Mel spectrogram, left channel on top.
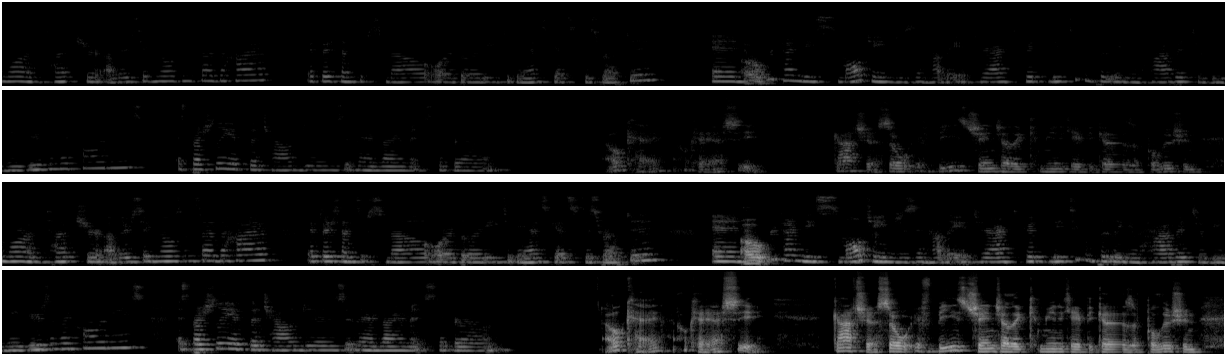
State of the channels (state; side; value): quieter; left; 13.5 dB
